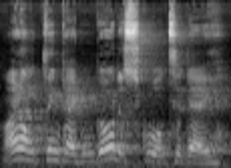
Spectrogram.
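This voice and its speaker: Man as storybook boy bear, high, whiny, excuse-making, echoey room. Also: animated, moderate pace, mellow. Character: young boy bear cub, teasing older brother.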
